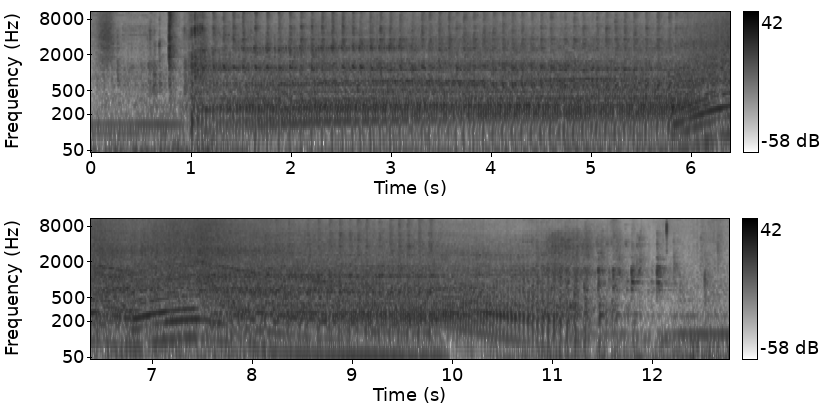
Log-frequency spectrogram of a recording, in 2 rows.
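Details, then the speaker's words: Echo PB-755ST backpack blower two-stroke after a recoil and pull-cord repair: it fires on one pull, then a strong, steady drone rises and falls cleanly with the throttle. Everything works. "everything appears to be good to go."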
